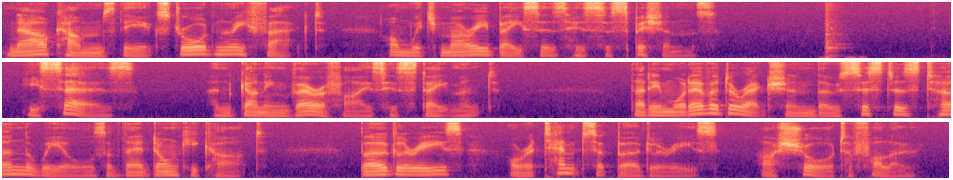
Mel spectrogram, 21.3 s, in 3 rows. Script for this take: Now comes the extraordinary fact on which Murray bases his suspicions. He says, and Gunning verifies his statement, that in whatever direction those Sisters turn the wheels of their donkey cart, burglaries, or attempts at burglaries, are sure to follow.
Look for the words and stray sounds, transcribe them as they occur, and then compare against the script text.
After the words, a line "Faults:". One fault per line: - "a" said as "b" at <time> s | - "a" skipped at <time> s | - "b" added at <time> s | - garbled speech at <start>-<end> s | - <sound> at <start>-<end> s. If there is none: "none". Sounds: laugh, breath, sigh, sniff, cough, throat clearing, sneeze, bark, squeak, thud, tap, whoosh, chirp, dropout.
Now comes the extraordinary fact on which Murray bases his suspicions. He says, and Gunning verifies his statement, that in whatever direction those Sisters turn the wheels of their donkey cart, burglaries, or attempts at burglaries, are sure to follow.
Faults:
- tap at 6.1-6.5 s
